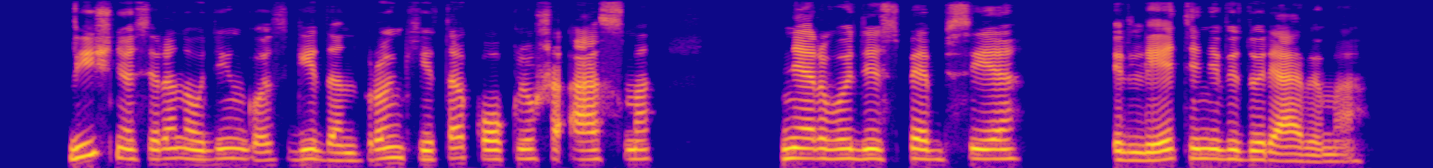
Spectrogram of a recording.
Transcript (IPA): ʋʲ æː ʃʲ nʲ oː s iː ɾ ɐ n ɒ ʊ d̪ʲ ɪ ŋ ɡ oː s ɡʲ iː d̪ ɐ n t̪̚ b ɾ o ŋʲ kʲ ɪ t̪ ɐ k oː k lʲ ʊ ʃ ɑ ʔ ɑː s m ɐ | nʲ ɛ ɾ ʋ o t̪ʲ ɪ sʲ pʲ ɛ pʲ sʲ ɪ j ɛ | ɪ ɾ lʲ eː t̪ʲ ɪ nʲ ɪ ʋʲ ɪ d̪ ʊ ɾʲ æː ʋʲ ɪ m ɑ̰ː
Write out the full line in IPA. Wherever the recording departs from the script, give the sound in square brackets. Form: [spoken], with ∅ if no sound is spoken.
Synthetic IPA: ʋʲ [iː] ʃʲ nʲ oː s iː ɾ ɐ n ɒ ʊ d̪ʲ ɪ ŋ ɡ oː s ɡʲ iː d̪ ɐ n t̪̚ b ɾ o ŋʲ kʲ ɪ t̪ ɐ k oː k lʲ ʊ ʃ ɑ ʔ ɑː s m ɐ | nʲ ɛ ɾ ʋ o [d̪ʲ] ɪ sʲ pʲ ɛ pʲ sʲ ɪ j ɛ | ɪ ɾ lʲ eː t̪ʲ ɪ nʲ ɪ ʋʲ ɪ d̪ ʊ ɾʲ æː ʋʲ ɪ m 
